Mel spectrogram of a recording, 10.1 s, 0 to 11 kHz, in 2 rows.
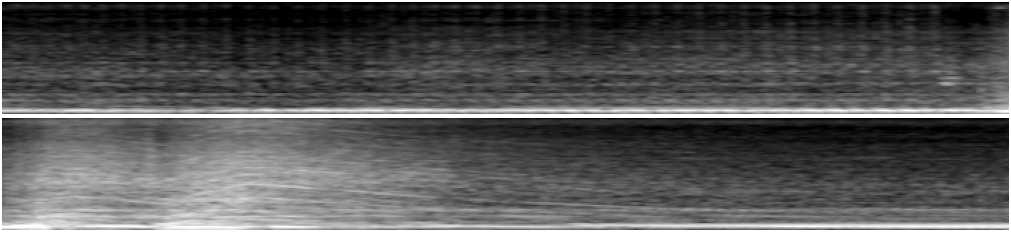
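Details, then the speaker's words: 1998 Mustang GT 4.6 2V after intake manifold and cracked PCV hose replacement: throttle blip then loud steady hum on deceleration as idle sags and nearly dies; faulty idle air control valve. "I replaced that and it's idling much better, but one thing you'll hear is this really loud hum after you accelerate."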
